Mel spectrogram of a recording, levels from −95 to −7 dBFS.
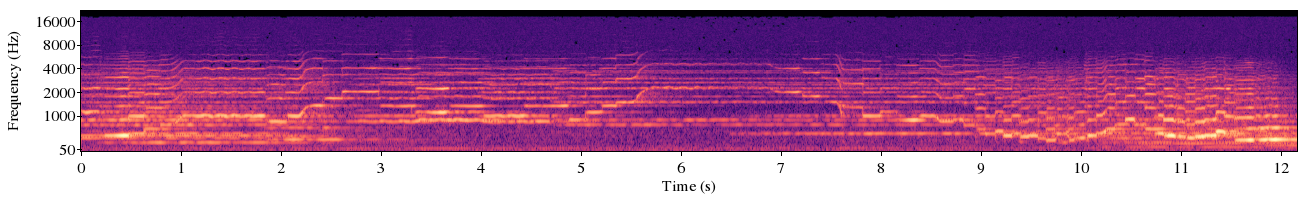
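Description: From start to finish the sound carries a grainy, signal-following distortion whose level sits roughly 30 dB below the signal. This is likely low bit depth without dither, consistent with rounding to about 8 bits, so quiet passages turn gritty and the faintest detail drops to silence or sputters.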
